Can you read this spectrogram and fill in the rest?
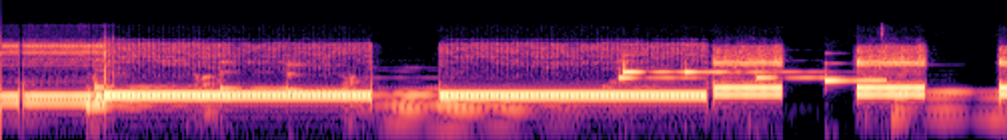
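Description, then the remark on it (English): An electronic telephone ring plays alone: loud, sustained buzzing tones that shift pitch, broken by a few short pauses, clear with no voices. “Do I hear a phone ringing?”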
